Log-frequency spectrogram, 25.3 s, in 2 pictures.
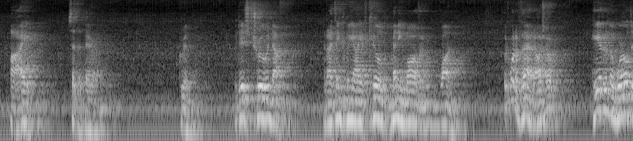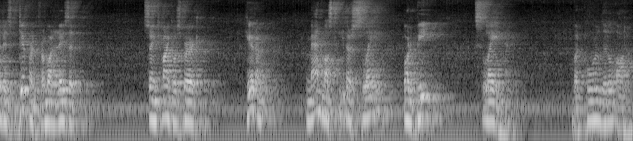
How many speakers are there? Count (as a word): one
